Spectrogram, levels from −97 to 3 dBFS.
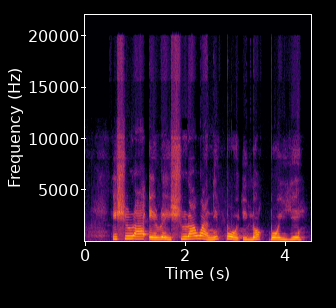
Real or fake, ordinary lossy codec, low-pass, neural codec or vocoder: fake; Opus, 24 kbps; 19.8 kHz; vocoder, 44.1 kHz, 128 mel bands, Pupu-Vocoder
